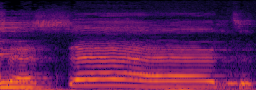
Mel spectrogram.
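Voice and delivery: mocking high voice. Mocking impression of onlooker.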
